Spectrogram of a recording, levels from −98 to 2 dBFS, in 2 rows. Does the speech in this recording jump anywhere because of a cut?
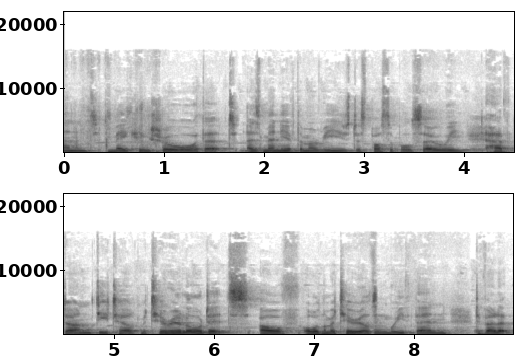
yes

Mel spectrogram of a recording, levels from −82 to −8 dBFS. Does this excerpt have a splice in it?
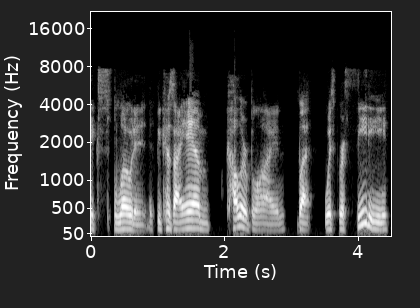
yes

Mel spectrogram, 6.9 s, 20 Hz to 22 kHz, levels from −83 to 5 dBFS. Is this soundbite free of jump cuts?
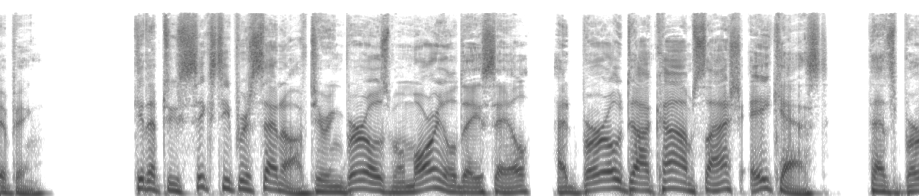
yes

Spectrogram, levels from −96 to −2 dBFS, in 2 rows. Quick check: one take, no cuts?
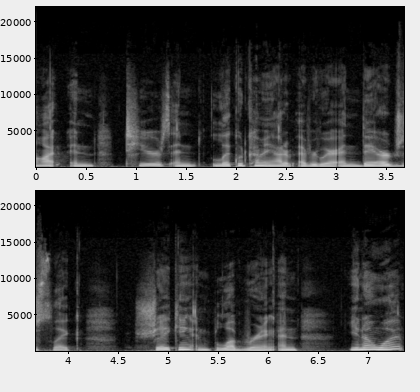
yes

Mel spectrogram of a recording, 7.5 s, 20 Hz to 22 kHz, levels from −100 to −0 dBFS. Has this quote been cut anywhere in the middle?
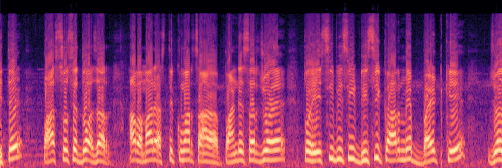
no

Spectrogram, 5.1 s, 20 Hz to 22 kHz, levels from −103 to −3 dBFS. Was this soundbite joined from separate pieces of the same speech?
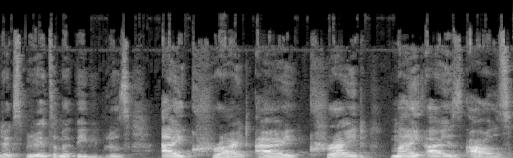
no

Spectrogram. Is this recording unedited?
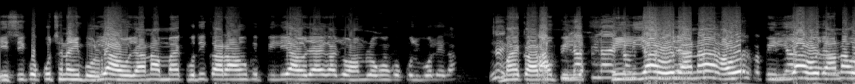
no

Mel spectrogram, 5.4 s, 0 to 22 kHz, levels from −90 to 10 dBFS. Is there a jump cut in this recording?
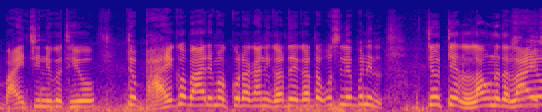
no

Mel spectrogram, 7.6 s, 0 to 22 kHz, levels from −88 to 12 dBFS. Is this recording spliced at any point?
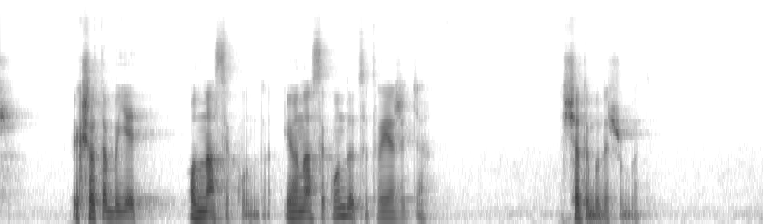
no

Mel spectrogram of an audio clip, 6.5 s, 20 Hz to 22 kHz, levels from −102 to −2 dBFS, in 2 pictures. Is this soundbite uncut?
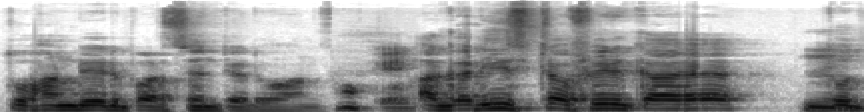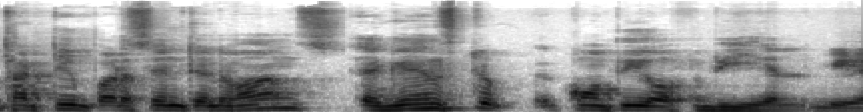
no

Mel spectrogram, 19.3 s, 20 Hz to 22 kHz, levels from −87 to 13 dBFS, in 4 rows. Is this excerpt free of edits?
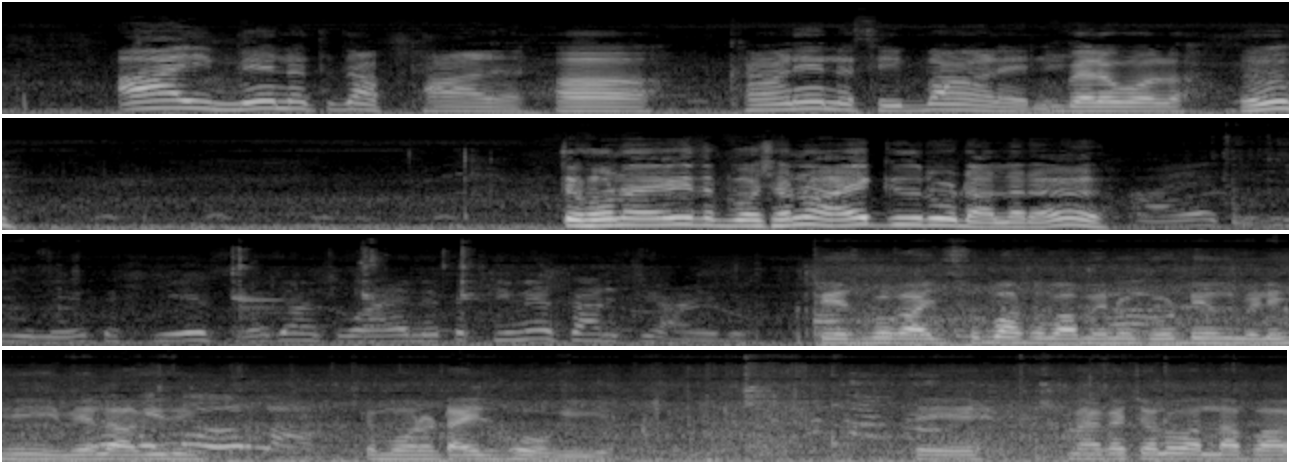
no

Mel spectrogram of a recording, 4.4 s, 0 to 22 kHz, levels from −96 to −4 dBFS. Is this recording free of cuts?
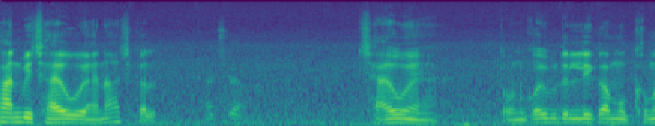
yes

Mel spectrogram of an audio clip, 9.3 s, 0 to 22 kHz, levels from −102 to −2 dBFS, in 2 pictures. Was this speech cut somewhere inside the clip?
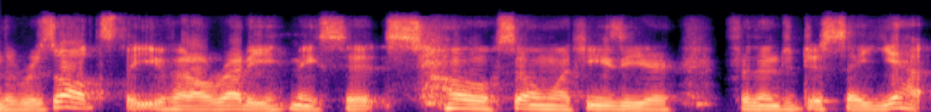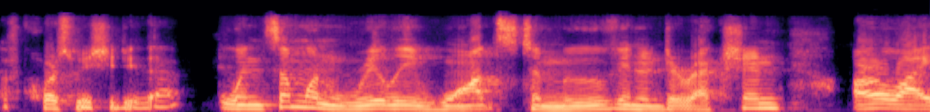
yes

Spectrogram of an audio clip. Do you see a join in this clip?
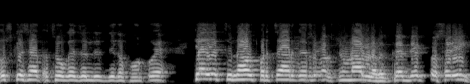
yes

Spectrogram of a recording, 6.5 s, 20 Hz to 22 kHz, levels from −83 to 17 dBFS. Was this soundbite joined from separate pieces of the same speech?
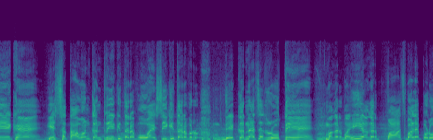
yes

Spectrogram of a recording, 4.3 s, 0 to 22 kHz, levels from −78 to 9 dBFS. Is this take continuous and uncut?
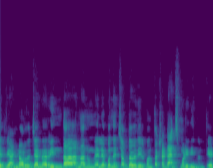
yes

